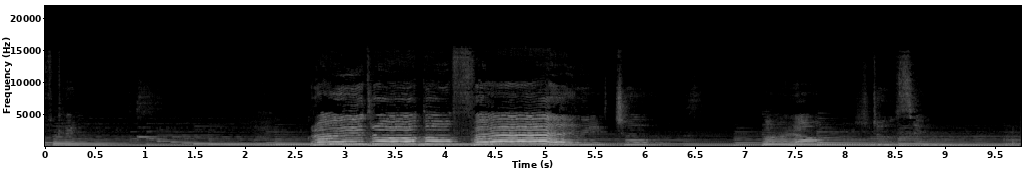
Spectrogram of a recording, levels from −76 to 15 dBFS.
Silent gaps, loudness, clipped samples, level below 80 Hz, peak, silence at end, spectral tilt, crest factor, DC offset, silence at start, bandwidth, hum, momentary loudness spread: none; -23 LUFS; under 0.1%; -74 dBFS; -6 dBFS; 0 s; -5 dB/octave; 18 dB; under 0.1%; 0 s; 15.5 kHz; none; 21 LU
